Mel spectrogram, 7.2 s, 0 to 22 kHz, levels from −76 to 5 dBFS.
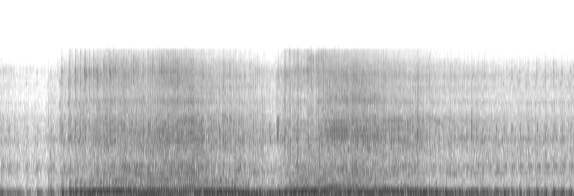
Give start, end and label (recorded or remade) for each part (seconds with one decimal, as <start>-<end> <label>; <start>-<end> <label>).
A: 0.0-3.2 recorded; 3.2-4.0 remade; 4.0-7.2 recorded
